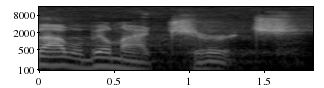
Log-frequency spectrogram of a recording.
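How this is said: The word 'my' is stressed. The church belongs to him. "Maybe that was what he was emphasizing"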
